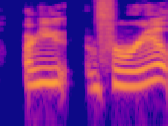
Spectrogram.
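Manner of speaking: acted, very high, eager and hopeful tone. Retelling what a woman said after being told she's almost there, mock-hopeful voice. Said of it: "Like this, like hope".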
